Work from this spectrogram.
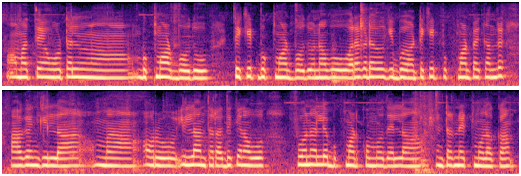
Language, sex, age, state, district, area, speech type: Kannada, female, 30-45, Karnataka, Vijayanagara, rural, spontaneous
